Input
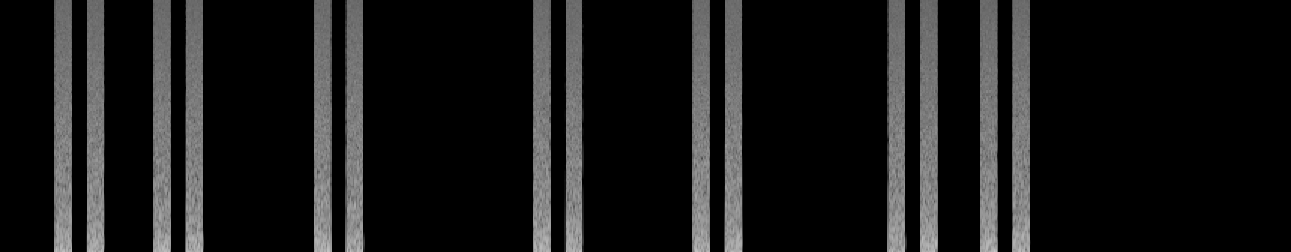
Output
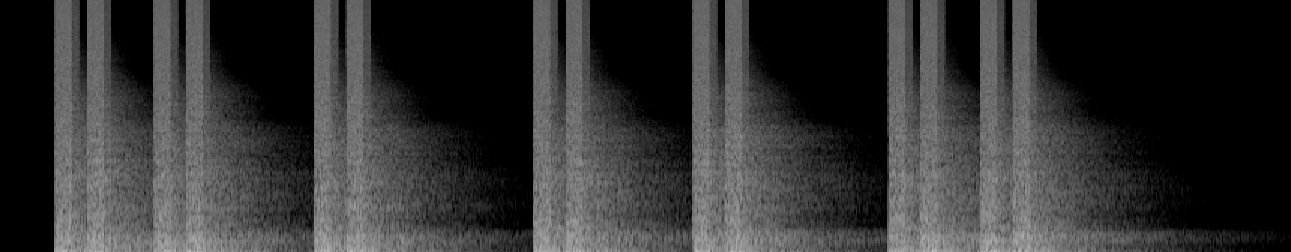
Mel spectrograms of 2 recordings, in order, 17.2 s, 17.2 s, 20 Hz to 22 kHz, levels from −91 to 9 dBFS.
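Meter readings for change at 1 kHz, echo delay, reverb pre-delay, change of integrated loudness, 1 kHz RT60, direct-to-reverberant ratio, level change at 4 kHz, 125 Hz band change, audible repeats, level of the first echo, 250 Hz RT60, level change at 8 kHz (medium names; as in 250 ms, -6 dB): -4.0 dB, 100 ms, 4 ms, -5.0 dB, 2.7 s, 1.5 dB, -5.0 dB, -5.0 dB, 1, -11.0 dB, 3.7 s, -4.0 dB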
